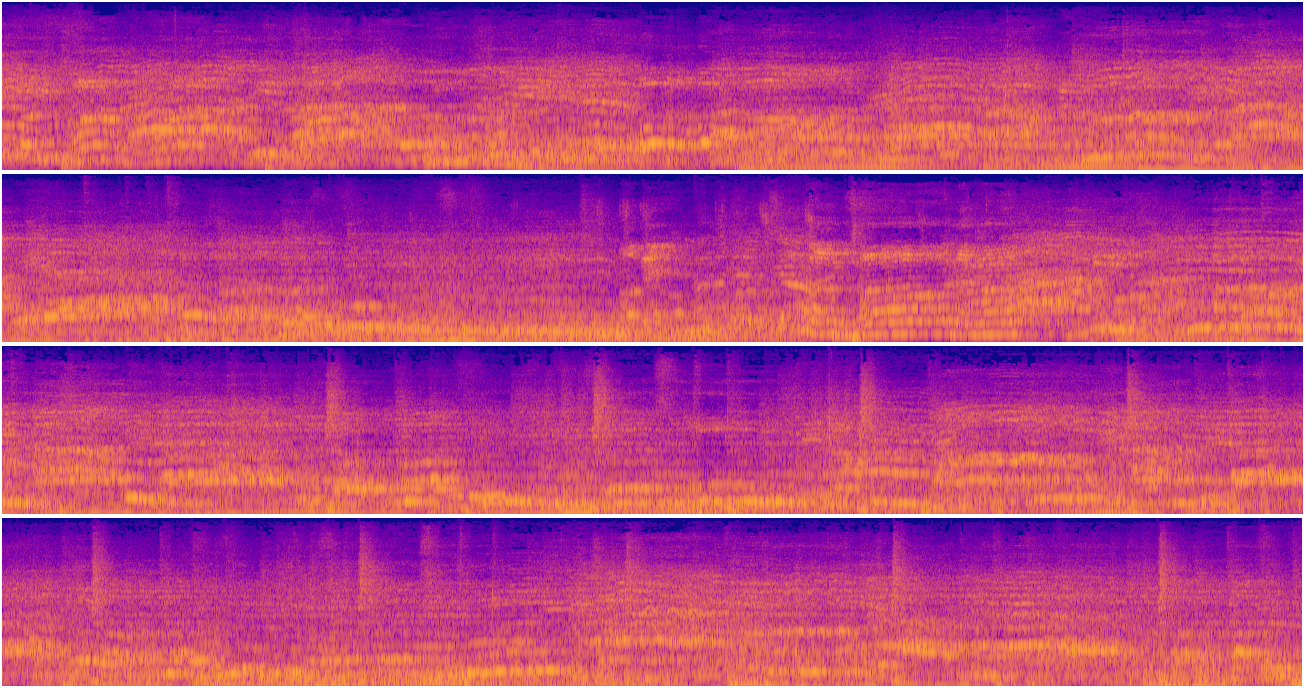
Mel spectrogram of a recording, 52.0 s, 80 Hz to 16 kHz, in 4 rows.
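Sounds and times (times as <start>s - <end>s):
congregation singing a hymn: 0.0s - 52.0s.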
